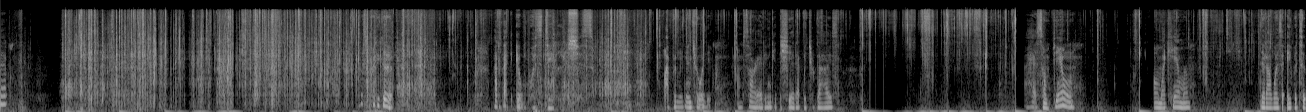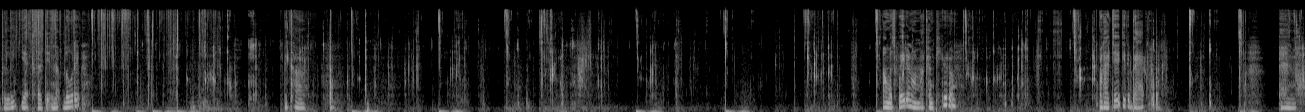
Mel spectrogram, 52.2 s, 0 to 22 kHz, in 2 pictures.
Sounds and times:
Speech: 7.2s - 7.9s, 9.8s - 11.9s, 13.3s - 16.8s, 20.5s - 21.6s, 23.1s - 23.8s, 25.2s - 27.8s, 31.8s - 32.3s, 43.7s - 45.3s, 48.1s - 49.2s.

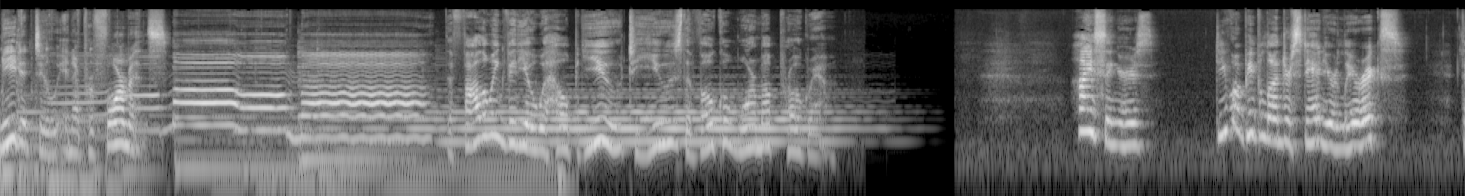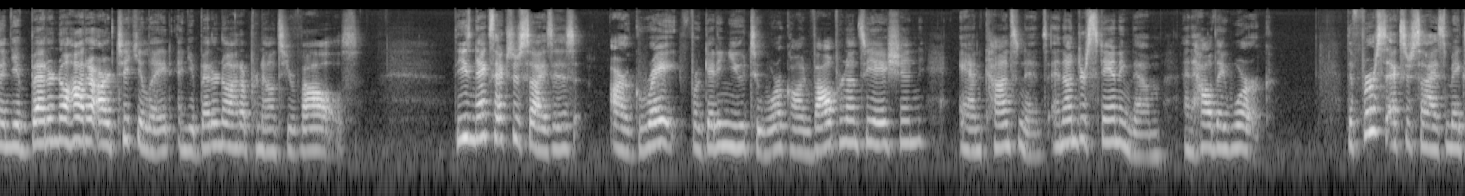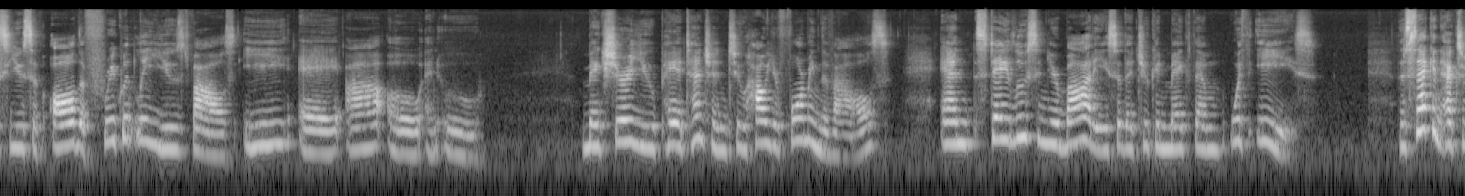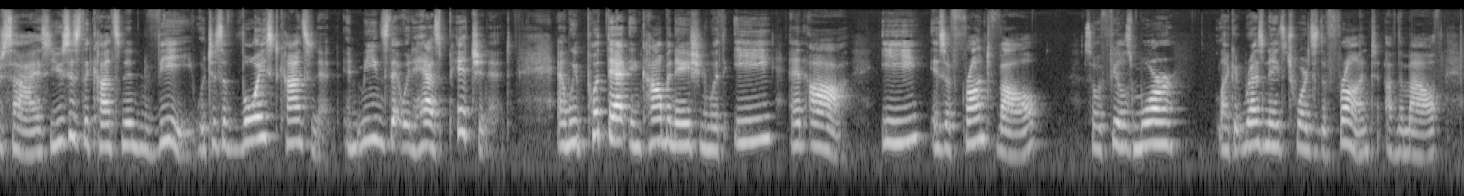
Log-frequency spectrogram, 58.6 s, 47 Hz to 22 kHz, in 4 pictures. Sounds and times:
Speech: 0.0s - 1.8s, 4.5s - 8.4s, 10.8s - 11.6s, 12.2s - 18.3s, 19.2s - 27.4s, 28.2s - 34.2s, 35.1s - 42.5s, 43.3s - 58.4s.

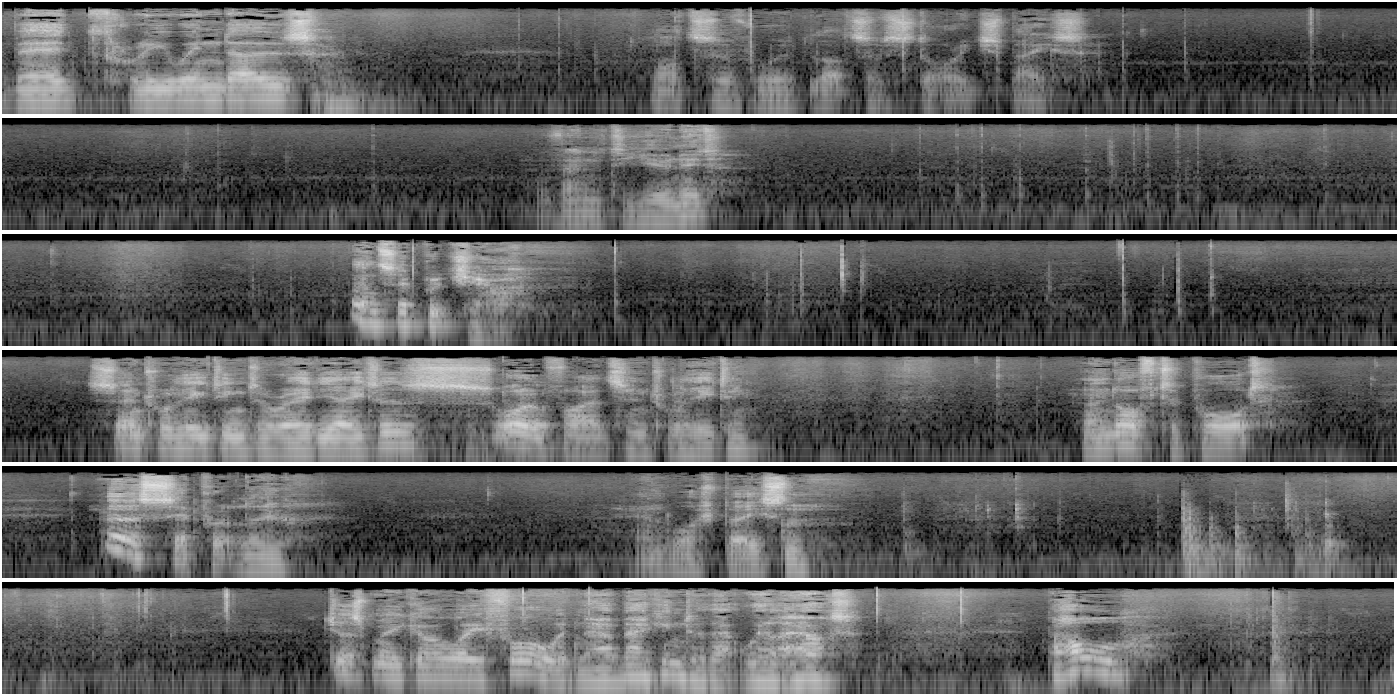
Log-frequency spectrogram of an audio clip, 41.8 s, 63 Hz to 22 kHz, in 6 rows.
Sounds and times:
Speech: 0.0s - 1.9s, 3.2s - 5.6s, 9.6s - 10.8s, 15.7s - 16.8s, 21.4s - 24.8s, 26.3s - 27.4s, 28.4s - 29.6s, 31.0s - 32.2s, 36.5s - 39.3s, 40.1s - 40.8s.

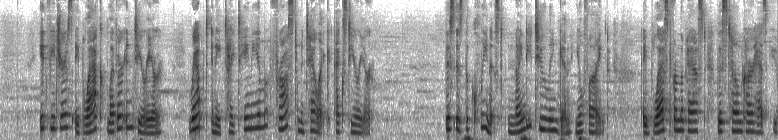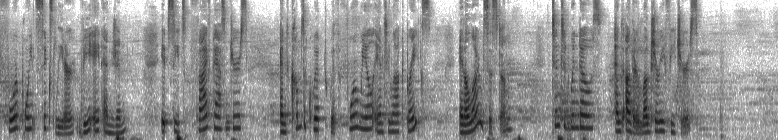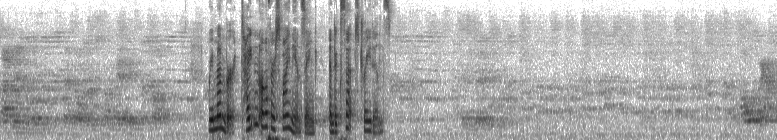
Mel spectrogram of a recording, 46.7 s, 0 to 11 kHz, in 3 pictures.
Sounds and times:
Speech: 0.8s - 7.5s, 12.8s - 18.2s, 18.8s - 24.2s, 24.8s - 29.6s.

